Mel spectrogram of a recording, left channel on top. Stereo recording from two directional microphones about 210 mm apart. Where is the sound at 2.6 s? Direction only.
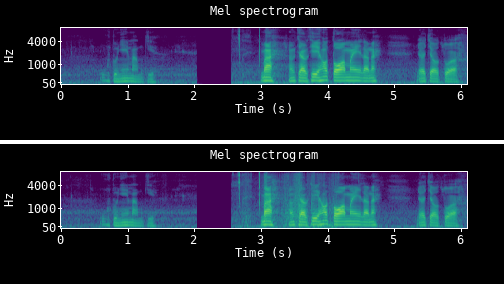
Centre (ahead or behind).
